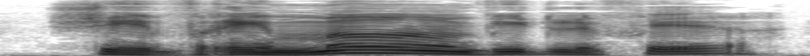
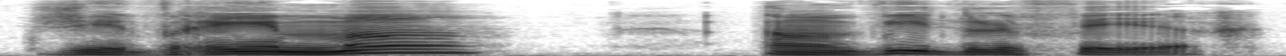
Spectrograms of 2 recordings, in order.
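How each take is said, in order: First: Said in the usual way. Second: Slow, word by word on vraiment; slow demo. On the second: Shown as a demonstration. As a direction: spell out j'ai vraiment slowly, then ease into envie.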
